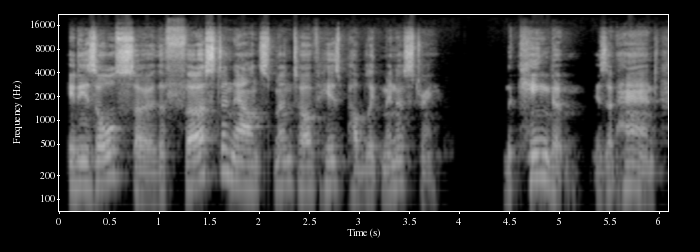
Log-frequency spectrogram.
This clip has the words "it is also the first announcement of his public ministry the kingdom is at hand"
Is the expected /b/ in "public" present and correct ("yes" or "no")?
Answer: yes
